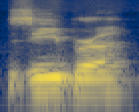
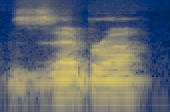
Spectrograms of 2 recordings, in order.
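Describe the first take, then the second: First: "zebra" said ZEE-bruh; "zebra" the American way, ZEE-bruh; long-e zebra. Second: "zebra" said ZEB-ruh; "zebra" the British way, ZEB-ruh; short-e zebra. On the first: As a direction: say "zebra" with a long ee first vowel. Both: Shown as a demonstration. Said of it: "depending upon your pronunciation".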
